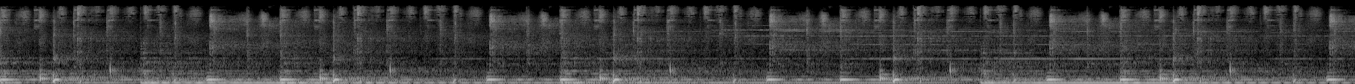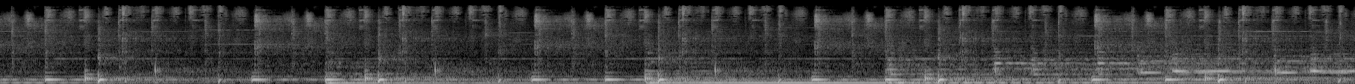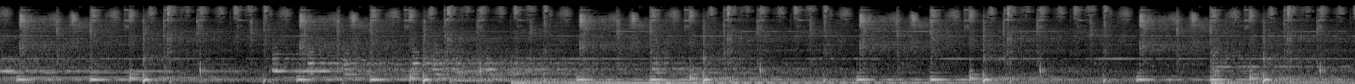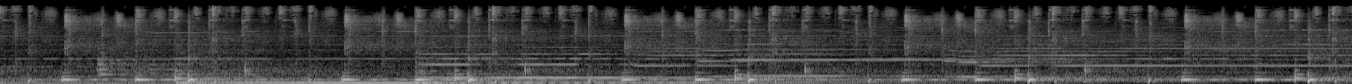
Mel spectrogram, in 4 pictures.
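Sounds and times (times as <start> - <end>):
calm wilderness desert ambience: 0.0 - 54.1.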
